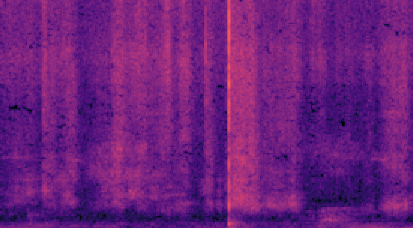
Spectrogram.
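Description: Near silence with the faint rustle and scratch of yarn being drawn through an EVA sole with a crochet hook, and one sharp click a little past halfway.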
